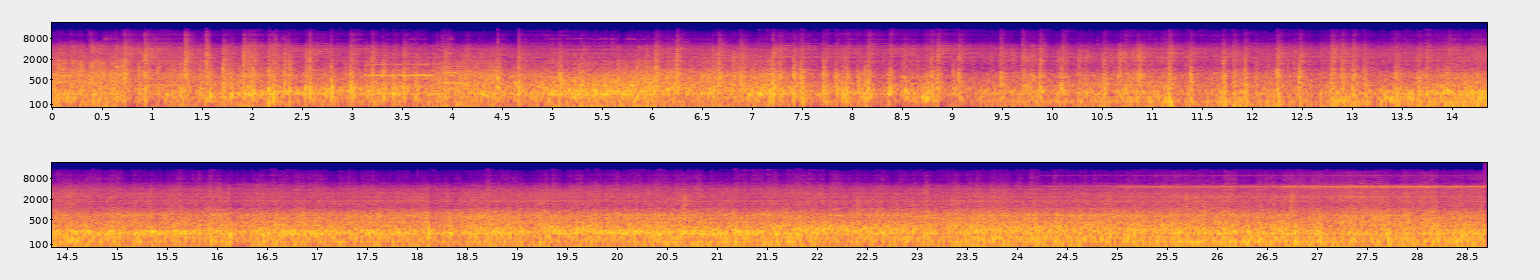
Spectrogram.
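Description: Passenger train running along jointed track, heard from an open coach window: a steady rumble of the coaches with wheels clicking over rail joints and points. Near the end a thin, steady, high-pitched wheel squeal joins in.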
